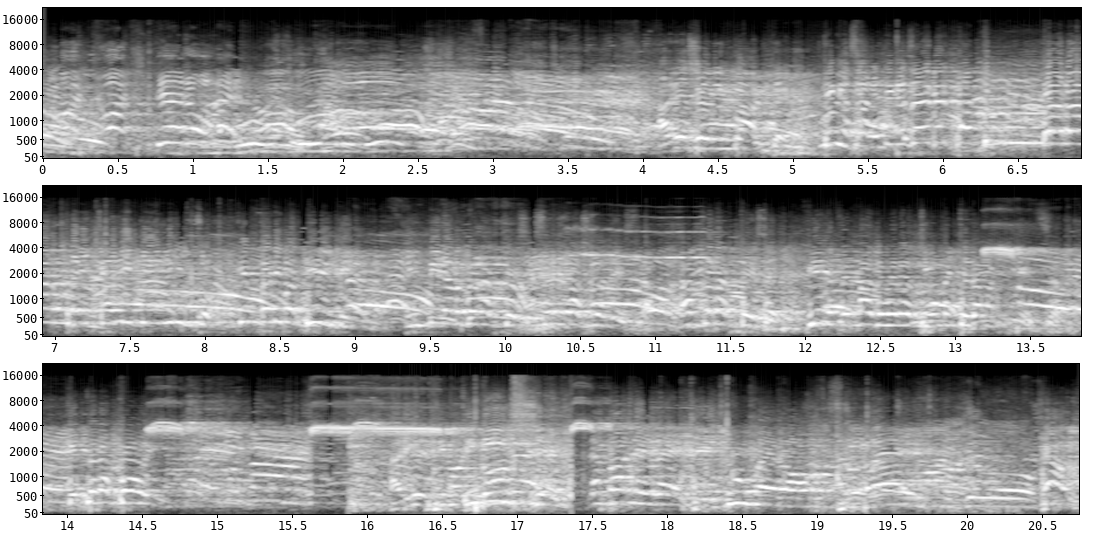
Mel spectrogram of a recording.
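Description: Many voices of spectators and players talking and shouting over one another, with no single clear speaker. A few sharp knocks come in the later part.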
